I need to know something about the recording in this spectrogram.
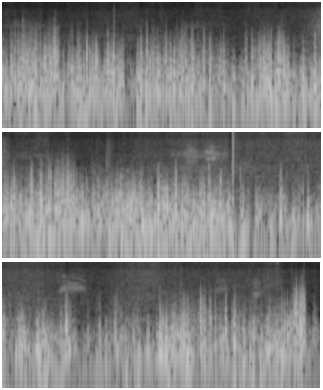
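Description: Wind blowing across the microphone, loud and gusty.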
